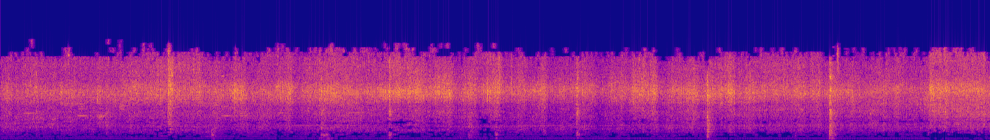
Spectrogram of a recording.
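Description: Grated raw papaya with spices sizzling in a nonstick wok over a low flame, stirred with a wooden spatula that scrapes and taps against the pan every second or so.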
